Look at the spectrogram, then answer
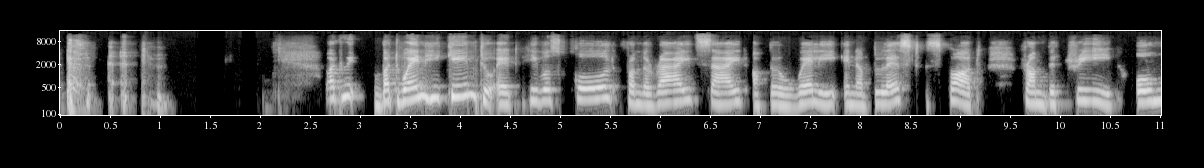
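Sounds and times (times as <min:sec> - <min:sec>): woman coughing: 0:00.0 - 0:01.1
woman clearing her throat: 0:00.0 - 0:01.2.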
